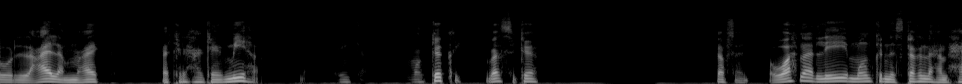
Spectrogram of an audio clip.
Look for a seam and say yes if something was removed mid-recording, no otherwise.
yes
